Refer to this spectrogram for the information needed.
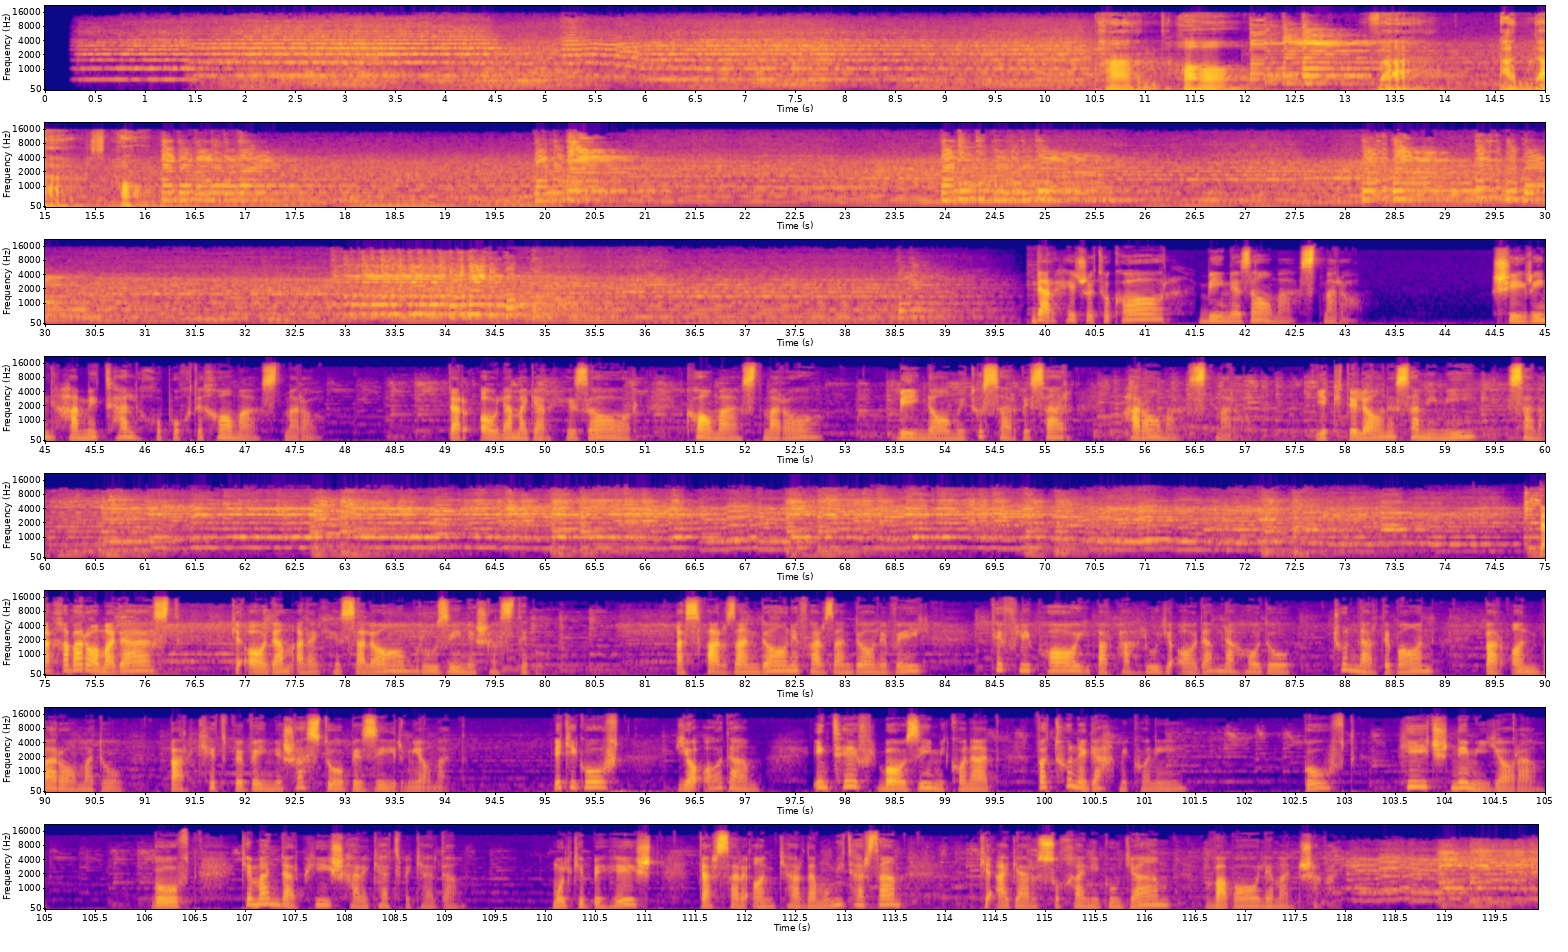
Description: راوی برای شنوندگان عزیز صدای خراسان، حکایت های پندآموزی را روایت می کند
